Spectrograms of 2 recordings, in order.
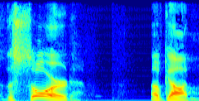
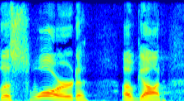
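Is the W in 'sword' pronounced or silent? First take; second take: silent; pronounced. First: The W in sword is silent. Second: The W in sword is pronounced aloud. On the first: This is how more articulate people say it. "But for you more articulate folks" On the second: This is how it is said where the speaker comes from. "There's a W in there, ... but you pronounce it"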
